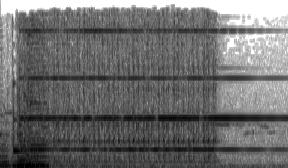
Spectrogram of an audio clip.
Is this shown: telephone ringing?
yes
